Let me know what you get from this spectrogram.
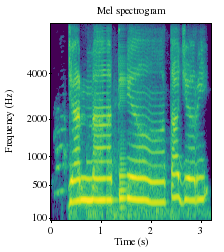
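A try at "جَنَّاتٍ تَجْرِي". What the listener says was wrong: Nun bertasydidnya kurang ditahan gunahnya.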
